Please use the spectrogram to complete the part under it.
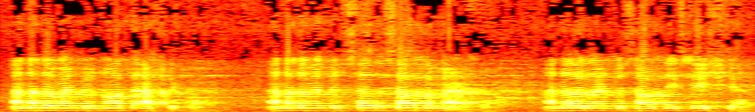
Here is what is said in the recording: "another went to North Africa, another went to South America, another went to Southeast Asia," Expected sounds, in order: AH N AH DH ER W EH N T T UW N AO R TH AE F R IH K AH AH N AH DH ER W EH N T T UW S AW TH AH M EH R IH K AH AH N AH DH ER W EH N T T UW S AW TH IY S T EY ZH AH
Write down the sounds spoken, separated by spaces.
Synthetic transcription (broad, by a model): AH N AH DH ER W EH N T T UW N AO R T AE F R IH K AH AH N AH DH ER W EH N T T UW S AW T AH M EH R IH K AH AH N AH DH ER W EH N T T UW S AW T IY S T EY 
